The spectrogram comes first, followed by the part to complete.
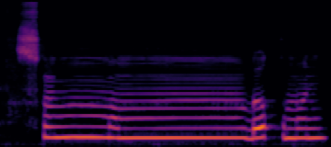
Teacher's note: صم بکم، یہاں پہ صم، یہاں پہ ایک تو میم مشدد ہے اس لیے غنہ کرے، دوسرا یہاں پہ ہم اقلاب کا قاعدہ یوز کر رہے ہیں، ٹھیک ہے۔ صم بکم، اینڈ پہ نون ساکن کی آواز آئے گی یعنی تنوین میں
